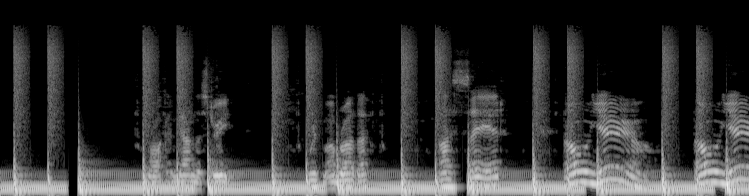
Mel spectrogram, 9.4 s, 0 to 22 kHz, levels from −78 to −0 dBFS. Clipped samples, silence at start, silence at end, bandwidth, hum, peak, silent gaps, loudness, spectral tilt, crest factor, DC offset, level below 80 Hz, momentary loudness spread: under 0.1%; 0 s; 0 s; 13.5 kHz; none; -2 dBFS; none; -19 LUFS; -6.5 dB/octave; 16 dB; under 0.1%; -26 dBFS; 5 LU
